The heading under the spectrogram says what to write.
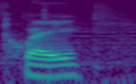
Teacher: So tui, it has the character, it has the pinyin representation, T-U-I, and as part of the pinyin, you get the kind of the representation of what tone that is. So this tui is just going across, tui, so that's a first tone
